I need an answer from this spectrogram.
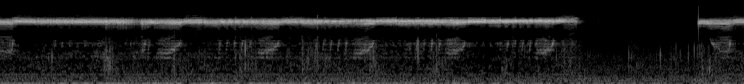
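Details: Cicada chorus heard as soothing white noise: an intense high, even buzz for nearly six seconds with faint pulsing chirps below, then about a second of near silence before the buzz resumes just as abruptly.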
